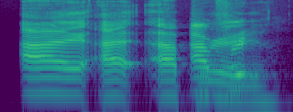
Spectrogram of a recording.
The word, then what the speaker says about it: Abril: Abril. Abril. A-V. Abril. But it's spelled Abril.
